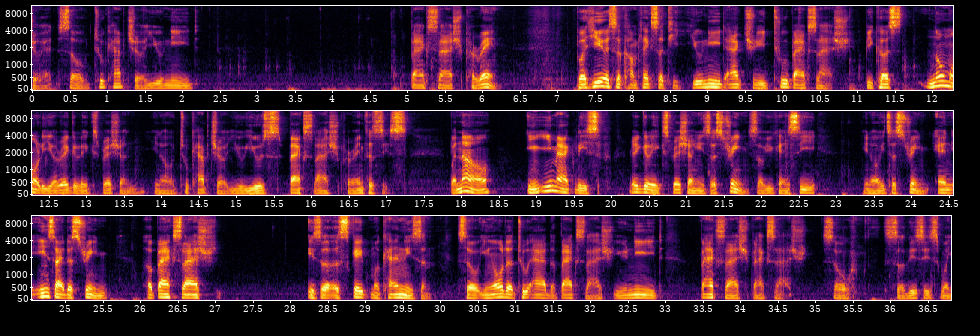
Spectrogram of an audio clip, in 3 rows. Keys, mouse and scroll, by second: 22.3 h.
